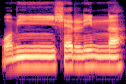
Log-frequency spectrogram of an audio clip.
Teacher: Dan cara bacanya didengungkan. Jadi pada saat tasydid itu didengungkan, ditahan selama 2 harokat ya. Jadi tempo dari gunnah itu sama dengan temponya ikhfa ya, 2 harokat.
